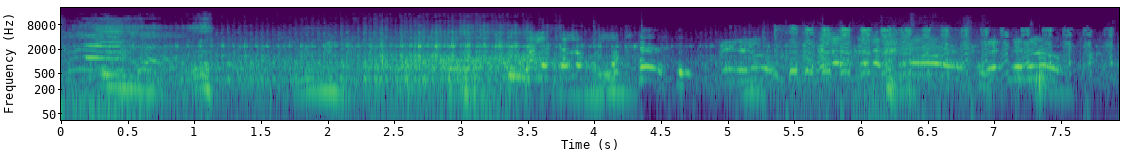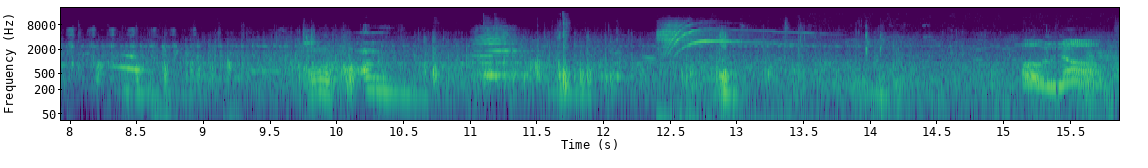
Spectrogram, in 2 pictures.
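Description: A young man laughs loudly nearby.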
